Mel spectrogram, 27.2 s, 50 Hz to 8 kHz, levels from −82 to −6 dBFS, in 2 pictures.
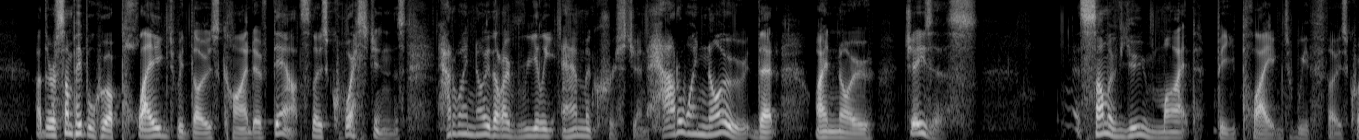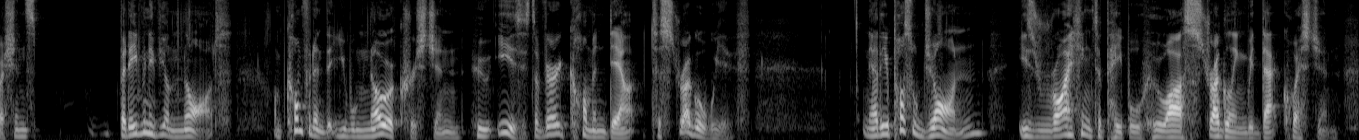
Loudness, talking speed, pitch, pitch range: -31 LUFS, 170 wpm, 150 Hz, 125-180 Hz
